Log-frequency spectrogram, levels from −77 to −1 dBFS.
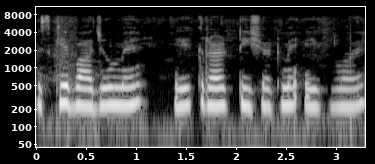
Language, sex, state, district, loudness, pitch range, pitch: Hindi, female, Jharkhand, Jamtara, -16 LUFS, 220-235 Hz, 230 Hz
